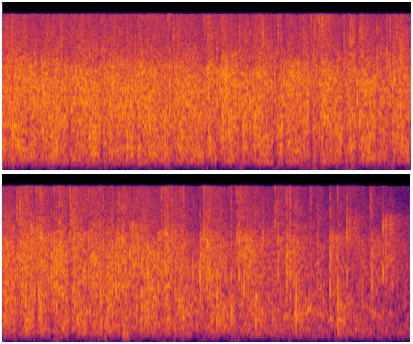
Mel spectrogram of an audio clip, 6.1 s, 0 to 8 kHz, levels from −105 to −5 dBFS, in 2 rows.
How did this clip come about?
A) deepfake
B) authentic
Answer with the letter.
B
